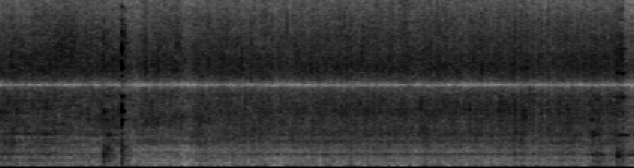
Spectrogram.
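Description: Shrimp with chopped onion, garlic, peppers and cilantro sizzling steadily in hot oil in a steel pan, with one sharp click about one and a half seconds in.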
